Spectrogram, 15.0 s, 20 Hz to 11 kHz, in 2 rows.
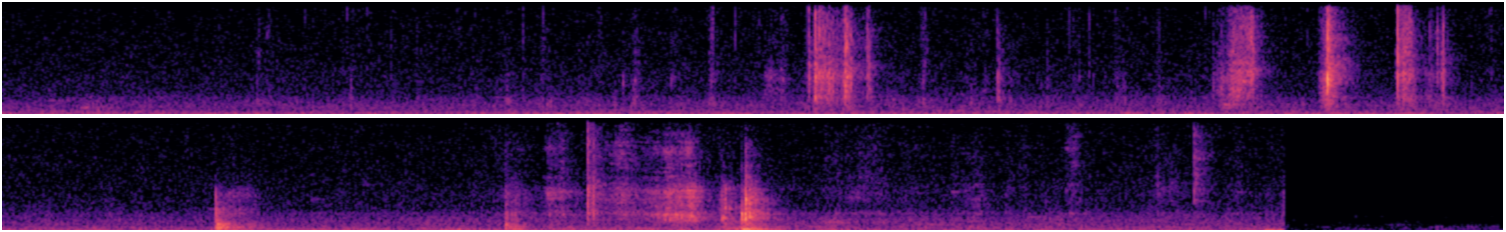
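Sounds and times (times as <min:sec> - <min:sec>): papery rustle: 0:03.8 - 0:05.0.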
